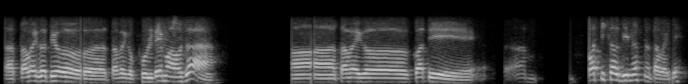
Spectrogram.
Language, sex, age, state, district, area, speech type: Nepali, male, 30-45, West Bengal, Kalimpong, rural, conversation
